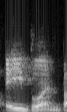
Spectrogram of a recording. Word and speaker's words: Abeln: And this one as well, Abeln, by the way, is how you pronounce his last name. Found the pronunciation on the website.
